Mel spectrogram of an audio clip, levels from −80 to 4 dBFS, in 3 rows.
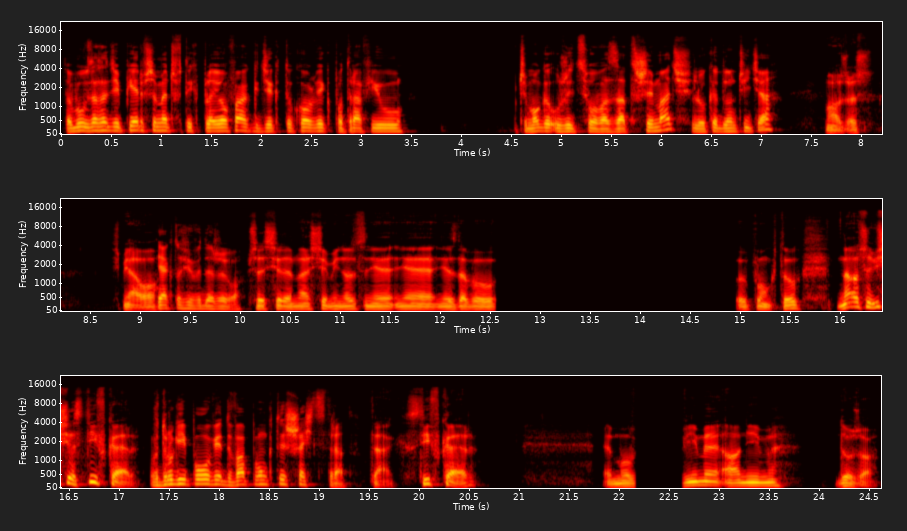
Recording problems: audio cutting out; at 13 s for 2.5 s and at 22 s

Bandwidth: 14.5 kHz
